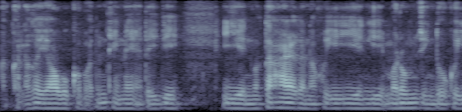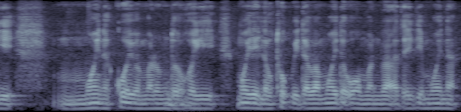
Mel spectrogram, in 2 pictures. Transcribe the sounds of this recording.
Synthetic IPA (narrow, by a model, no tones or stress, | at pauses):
kʰaŋkʰɐlʔɐɡɐjawbɐkʰobɐ̰ːdumtʰeŋnajɐ̰dɐjdi | jenmɐk̚tɐɦajɾɐɡɐnɐːkʰojɡijenɡimɐɾumziŋdoɐkʰojɡi | mojnɐkojbɐmɐɾumdoɐkʰojɡimojdɐjlɐwtʰok̚pidɐβɐmojdɐomɐnbɐɐ̰dɐjdimojnɐ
